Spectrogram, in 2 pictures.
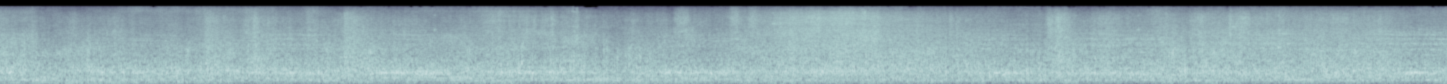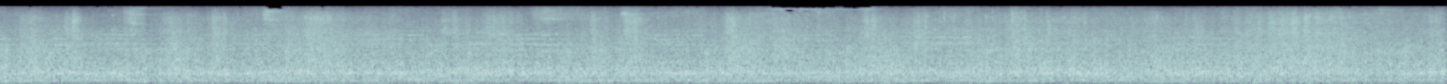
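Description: Norfolk Southern freight train of autorack cars rolling past at speed: steady, loud wheel-on-rail noise with scattered clicks as the cars go by.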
